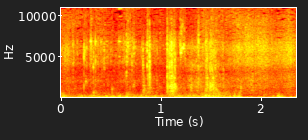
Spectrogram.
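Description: Wind buffeting the microphone in gusts, with a brief crinkle of a plastic bag being handled about a second in.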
